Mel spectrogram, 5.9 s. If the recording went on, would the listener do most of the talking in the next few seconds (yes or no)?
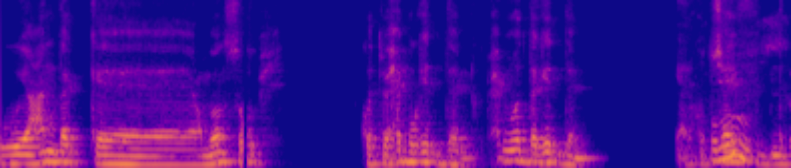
no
